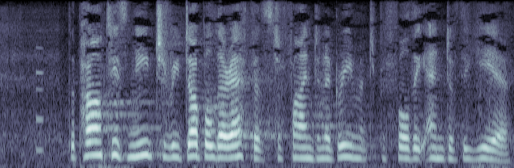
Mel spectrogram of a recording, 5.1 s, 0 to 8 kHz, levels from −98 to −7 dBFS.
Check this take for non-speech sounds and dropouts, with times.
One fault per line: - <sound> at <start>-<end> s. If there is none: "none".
- chirp at 0.4-0.4 s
